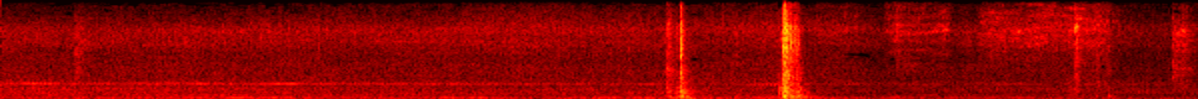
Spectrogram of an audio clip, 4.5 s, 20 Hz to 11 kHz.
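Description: Rear swing-out tailgate of a 2004 Honda CR-V being unlatched and opened: two sharp clicks about half a second apart, the second the louder, over a steady low hum.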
